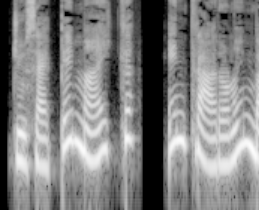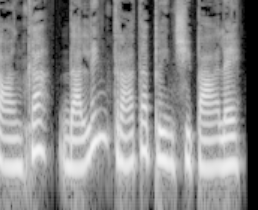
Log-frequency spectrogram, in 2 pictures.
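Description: A woman narrating a story aloud in a slow, careful reading. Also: medium pitch, dark tone, no echo, clean studio sound.

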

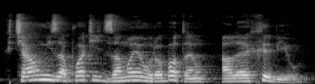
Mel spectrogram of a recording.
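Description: A man voicing a cocky young male smuggler who shouts urgently amid danger. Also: a little high, lively intonation, moderate pace, lightly acted.

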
